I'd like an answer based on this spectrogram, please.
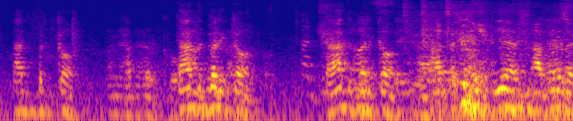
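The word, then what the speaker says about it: tadbirkor: It sounds like Tadberko.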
